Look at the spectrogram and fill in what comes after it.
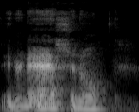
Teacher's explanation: you hear the third syllable much more clearly than the other ones and that's the stressed syllable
